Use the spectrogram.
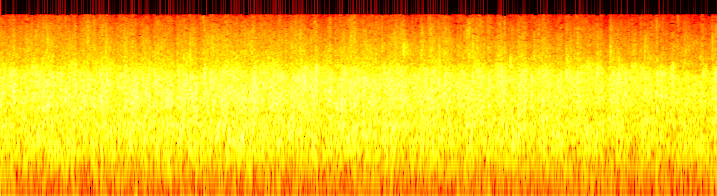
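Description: A crowd claps steadily and loudly for Mayor Steve Cherico for several seconds, a dense, continuous wash of hand claps with no voices standing out.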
